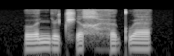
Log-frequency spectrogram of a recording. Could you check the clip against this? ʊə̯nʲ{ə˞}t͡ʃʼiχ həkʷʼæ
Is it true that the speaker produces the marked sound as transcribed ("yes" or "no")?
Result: yes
